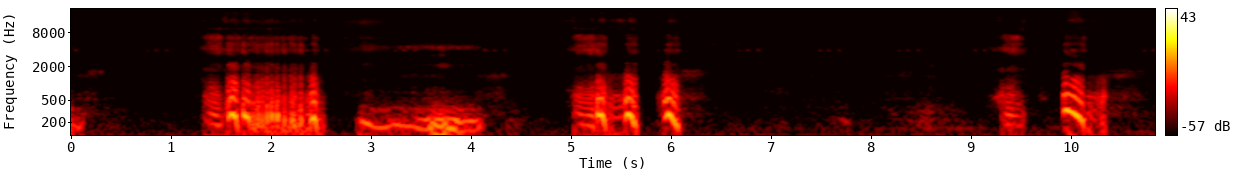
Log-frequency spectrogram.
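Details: Pug sleeping and dreaming: irregular snorting snores mixed with brief whimpering sounds; snoring.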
